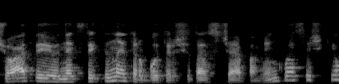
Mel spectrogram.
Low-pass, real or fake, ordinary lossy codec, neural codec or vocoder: 7.2 kHz; real; MP3, 32 kbps; none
